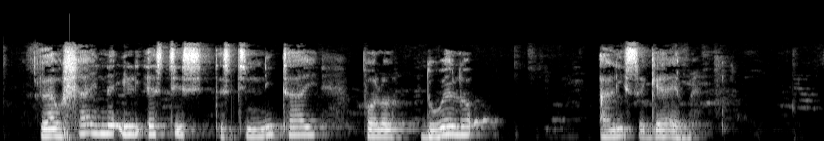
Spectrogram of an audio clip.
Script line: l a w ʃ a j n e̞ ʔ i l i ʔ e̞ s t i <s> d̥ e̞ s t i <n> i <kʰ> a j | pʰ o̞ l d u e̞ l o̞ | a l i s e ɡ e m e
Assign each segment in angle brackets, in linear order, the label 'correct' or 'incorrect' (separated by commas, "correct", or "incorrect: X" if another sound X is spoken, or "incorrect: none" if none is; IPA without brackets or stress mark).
correct, correct, incorrect: tʰ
